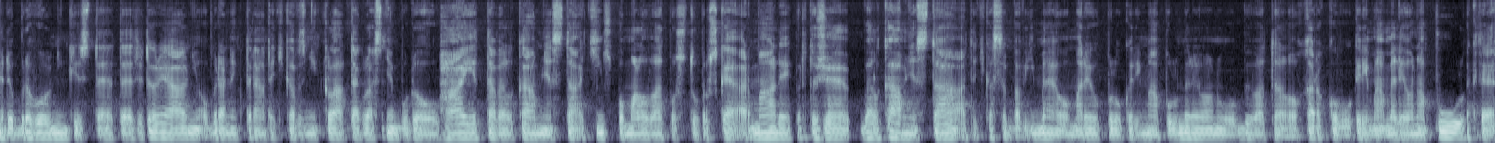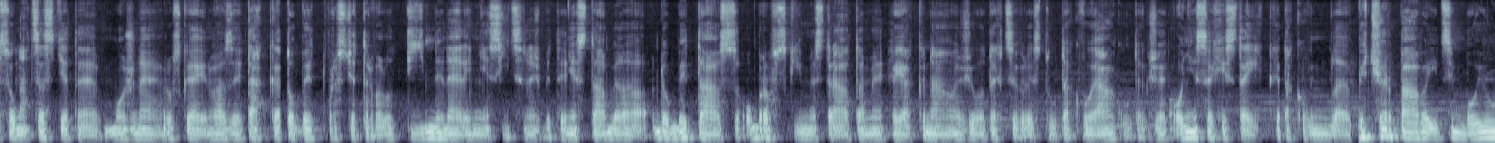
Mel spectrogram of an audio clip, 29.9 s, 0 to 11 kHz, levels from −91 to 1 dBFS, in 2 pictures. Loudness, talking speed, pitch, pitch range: -22 LUFS, 160 wpm, 80 Hz, 75-85 Hz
